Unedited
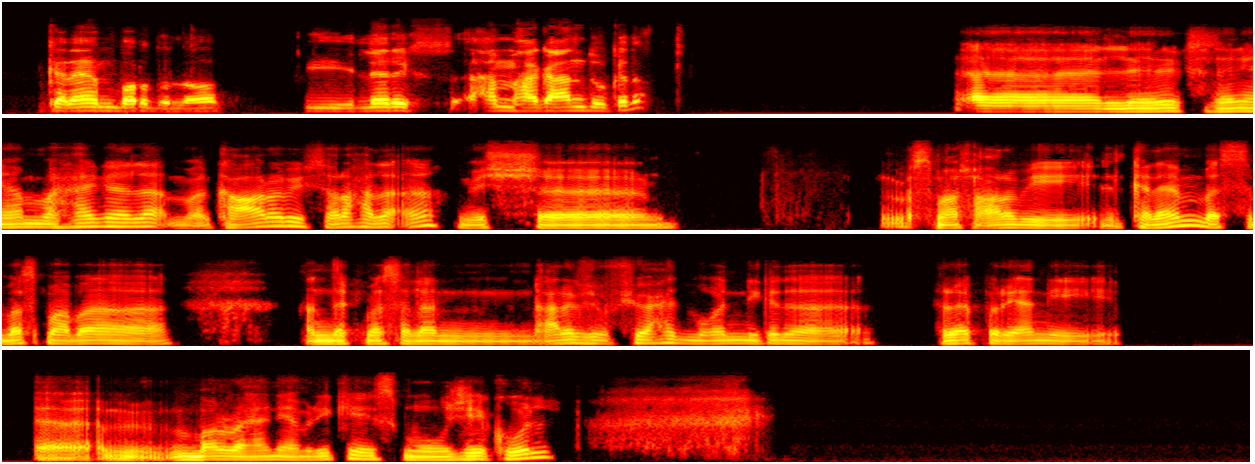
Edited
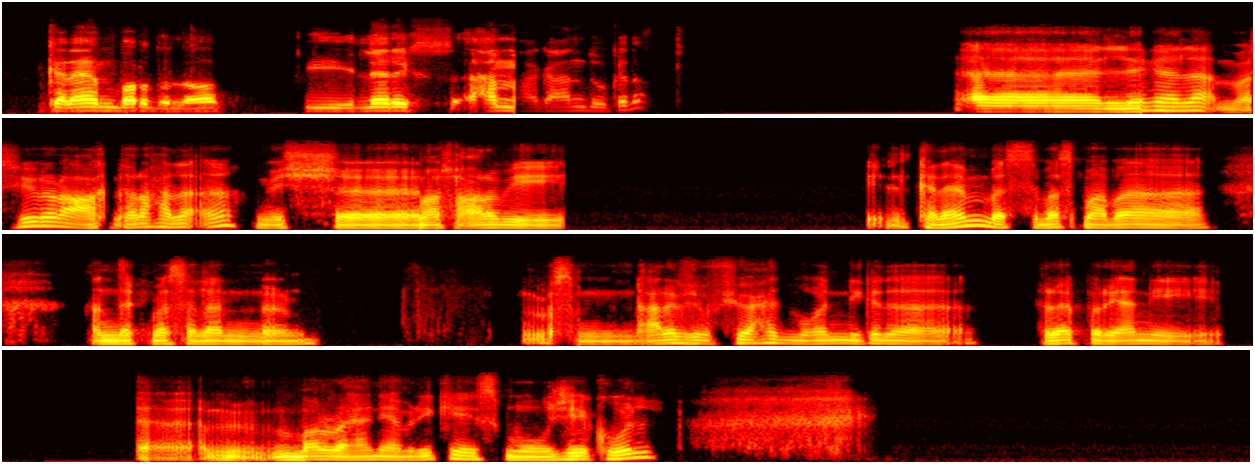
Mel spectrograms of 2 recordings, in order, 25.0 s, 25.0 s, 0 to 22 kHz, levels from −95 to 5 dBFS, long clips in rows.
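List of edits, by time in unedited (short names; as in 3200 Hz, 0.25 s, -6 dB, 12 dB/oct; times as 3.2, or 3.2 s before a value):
2.57–5.04 fade in
5.7–6.71 cut
7.26–7.87 reverse
9.36–10.94 move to 14.89
11.66 insert room tone 1.52 s
18.99–19.4 fade in, from -13.5 dB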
